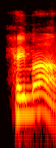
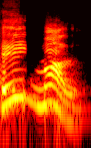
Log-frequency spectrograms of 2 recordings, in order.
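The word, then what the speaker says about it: حمار: Himar. Himal. Yeah. Himar. R. Use the R.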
